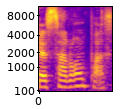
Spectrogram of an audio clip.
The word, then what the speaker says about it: Salonpas: The reason I say salonpas is because that's how you pronounce it in Japanese.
